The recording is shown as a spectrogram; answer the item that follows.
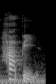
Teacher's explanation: the glottal fricative [h] [h], as in happy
